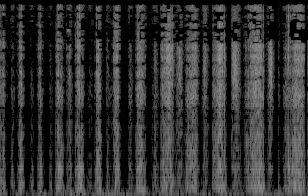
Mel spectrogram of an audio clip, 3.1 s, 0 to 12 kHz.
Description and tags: Queneau grat 0
regle qui gratte sur surface
Grattements, piezo, r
